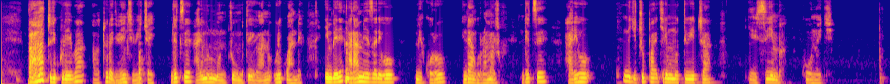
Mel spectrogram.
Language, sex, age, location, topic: Kinyarwanda, male, 25-35, Kigali, government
